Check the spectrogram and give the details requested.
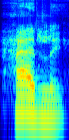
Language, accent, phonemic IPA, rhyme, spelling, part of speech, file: English, US, /ˈhædli/, -ædli, Hadley, proper noun, En-us-Hadley.ogg
- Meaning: 1. A habitational surname from Old English 2. A unisex given name transferred from the surname 3. A place name: A suburb in the borough of Barnet, Greater London, England (OS grid ref TQ2496)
